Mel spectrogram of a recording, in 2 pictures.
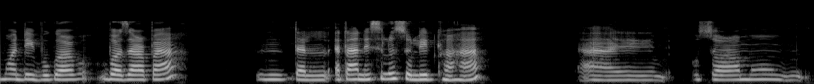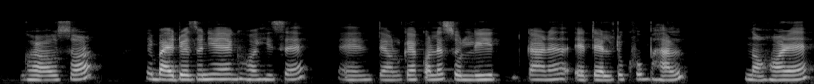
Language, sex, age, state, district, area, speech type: Assamese, female, 45-60, Assam, Dibrugarh, rural, spontaneous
